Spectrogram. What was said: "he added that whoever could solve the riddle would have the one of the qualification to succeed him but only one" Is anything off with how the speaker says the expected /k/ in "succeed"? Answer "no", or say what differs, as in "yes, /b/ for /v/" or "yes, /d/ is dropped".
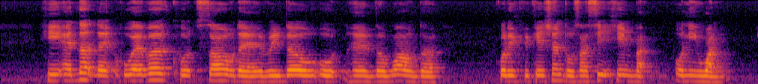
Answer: yes, /k/ is dropped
